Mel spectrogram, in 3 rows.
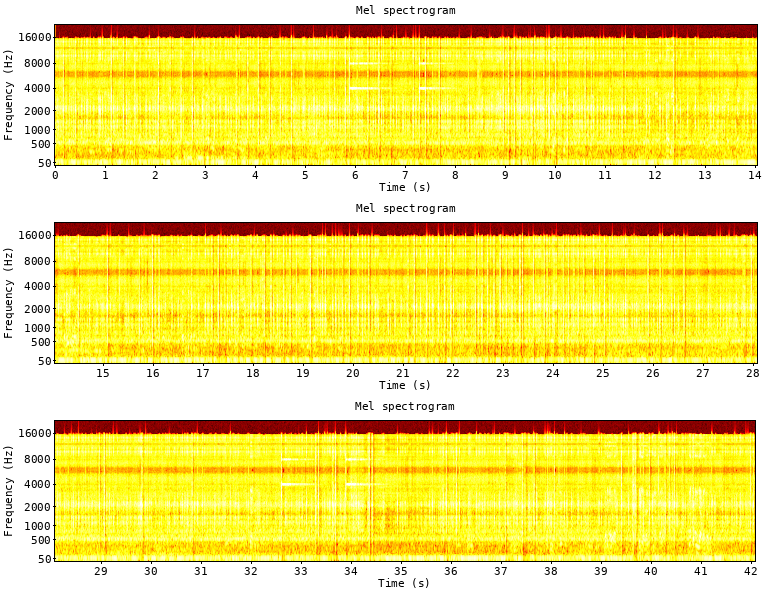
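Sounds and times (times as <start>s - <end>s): wind and riding noise: 0.0s - 42.0s
short high beeps: 5.9s - 8.1s, 32.6s - 34.8s.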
